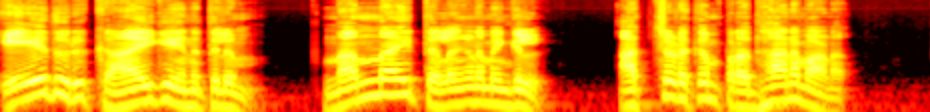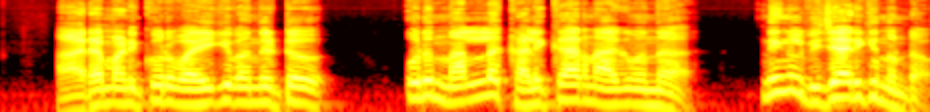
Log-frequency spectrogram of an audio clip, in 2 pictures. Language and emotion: Malayalam, angry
